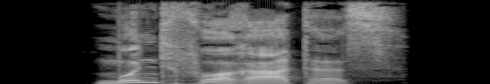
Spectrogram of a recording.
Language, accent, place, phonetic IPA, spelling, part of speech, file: German, Germany, Berlin, [ˈmʊntˌfoːɐ̯ʁaːtəs], Mundvorrates, noun, De-Mundvorrates.ogg
- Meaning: genitive of Mundvorrat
